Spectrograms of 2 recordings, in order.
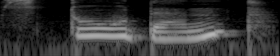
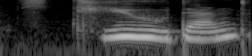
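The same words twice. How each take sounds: First: Student whispered with clean stu, no y glide; Polish vowel. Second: Student with English stew sound; wrong vowel. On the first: Teacher showing right Polish Student. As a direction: say Student with stu not stew. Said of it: "but stu". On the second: Teacher showing wrong English student. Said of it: "It's not stew". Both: Shown as a demonstration.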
